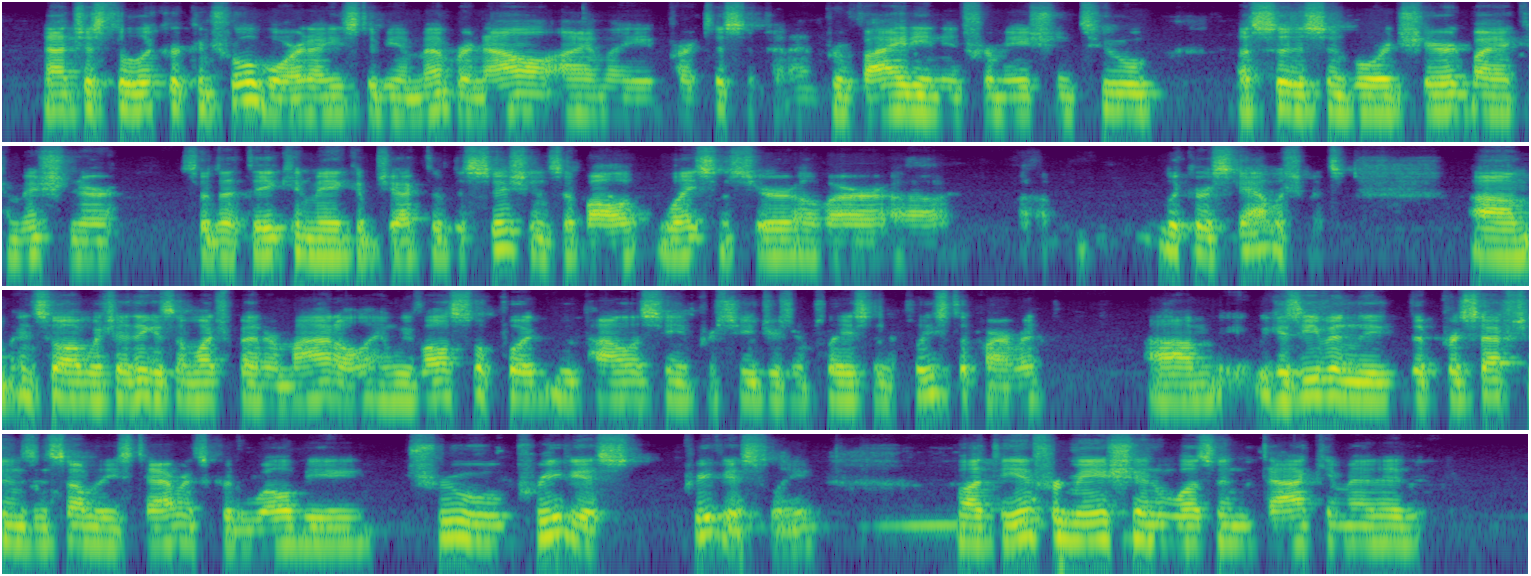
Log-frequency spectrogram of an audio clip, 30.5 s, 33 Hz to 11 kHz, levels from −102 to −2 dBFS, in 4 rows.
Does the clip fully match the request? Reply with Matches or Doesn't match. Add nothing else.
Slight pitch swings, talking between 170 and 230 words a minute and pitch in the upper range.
Doesn't match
